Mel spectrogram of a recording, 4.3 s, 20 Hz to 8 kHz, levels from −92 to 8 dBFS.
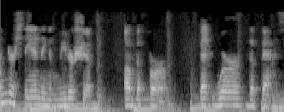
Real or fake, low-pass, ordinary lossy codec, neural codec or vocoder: real; 7.2 kHz; MP3, 24 kbps; none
